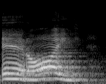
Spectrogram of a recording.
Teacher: mas eu tenho aqui um ó aberto · eu não tenho a pronúncia do som específico da vogal U, mas eu tenho aqui um O aberto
